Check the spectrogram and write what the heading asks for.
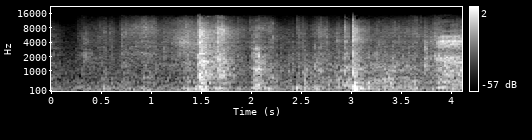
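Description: Cardboard shipping box being cut open and its flaps pulled apart: scattered scraping and rustling of cardboard, with a sharp click about three seconds in.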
